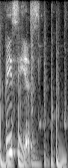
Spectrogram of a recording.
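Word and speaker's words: Theseus: we're not there yet who knows this way it rhymes with Perseus this is Theus Theus Theus is renowned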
